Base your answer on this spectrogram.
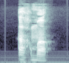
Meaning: second-person singular past historic of armer
- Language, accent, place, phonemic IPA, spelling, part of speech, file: French, France, Lyon, /aʁ.ma/, armas, verb, LL-Q150 (fra)-armas.wav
